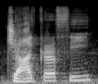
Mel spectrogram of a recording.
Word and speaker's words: geography: of geography, they say geography, they remove one syllable? So that's what's happening here. Here, the book says geography instead of geography. They remove the ea sound, so they get the jaw sound, geography.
